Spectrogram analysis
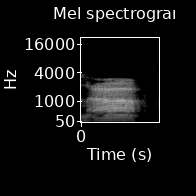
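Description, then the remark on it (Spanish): A young cow on the Granja de la Pluma Divina farm in Ecuador gives a single long, loud moo on hearing a voice over the phone, with a steady, low harmonic drone, swelling in and holding for about a second before cutting off into silence. “Y por obedecerme a comprar vaquitas, vaconas, hablando por teléfono, y la vacona en cuanto me oyó dijo ¡ah!”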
